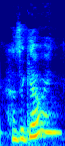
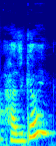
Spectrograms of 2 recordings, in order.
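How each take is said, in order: First: Much higher, insistent rising repeat; husband pressing again, much higher and insistent; imitating Jacob pushing harder. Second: Higher, rising eager question; mock the nagging husband; husband nagging about her period, higher rising question; imitating Jacob asking. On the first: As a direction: push it up like a pestering husband. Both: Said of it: "Jacob is like".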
